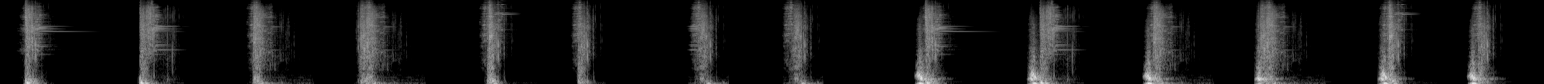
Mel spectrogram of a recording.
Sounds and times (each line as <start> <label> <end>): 1.4 sword stabs 1.8
2.5 sword stabs 2.9
3.6 sword stabs 4.0
7.9 sword stabs 8.2
9.2 sword stabs 9.6
10.3 sword stabs 10.8
11.4 sword stabs 11.8
12.6 sword stabs 13.0
13.8 sword stabs 15.0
